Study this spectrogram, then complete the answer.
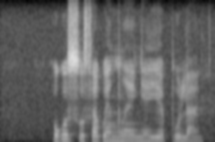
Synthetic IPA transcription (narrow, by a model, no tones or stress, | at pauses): uk̬ususak̬wɛŋ͡ǀʱɛɲɛjepʼṵlaːnɛ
